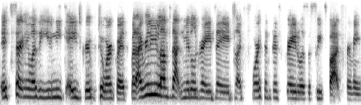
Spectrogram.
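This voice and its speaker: A woman's very fast delivery with hardly any pauses and ordinary pitch variation. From Ireland, Waterford (southeast). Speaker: education researcher, professor. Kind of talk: interview. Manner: conversational with fillers.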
